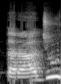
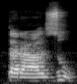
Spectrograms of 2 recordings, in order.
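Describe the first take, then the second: First: The middle consonant is a j sound. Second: The middle consonant is a z sound. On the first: The speaker calls it wrong. "वो कोई लफ्ज नहीं होता। अगर आपने ज की आवाज निकाली" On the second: The speaker calls it right. "जेड की आवाज निकालिए"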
